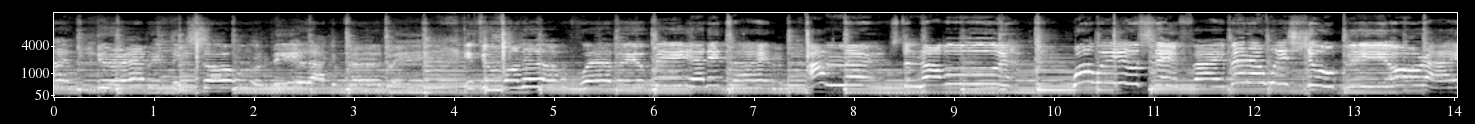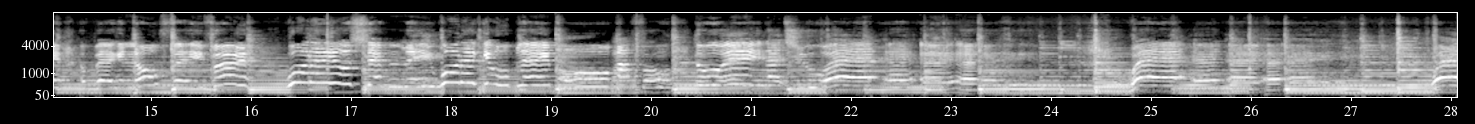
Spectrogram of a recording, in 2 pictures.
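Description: A woman singing a melody over her own strummed acoustic guitar.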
